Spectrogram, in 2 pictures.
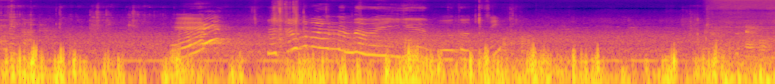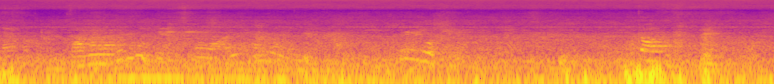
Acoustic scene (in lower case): residential area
